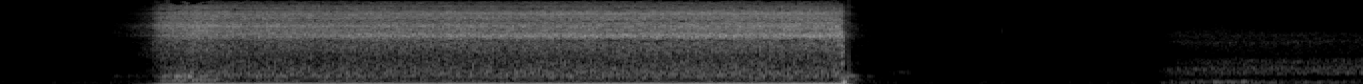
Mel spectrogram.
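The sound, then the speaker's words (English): A man's voice imitating a sharp breath being taken away: one loud, rushing hiss that lasts nearly three seconds and cuts off abruptly, followed after a pause by a shorter, fainter breathy sound. “This is what it feels like and sounds like when I meet a woman and I take her breath away.”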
